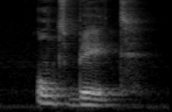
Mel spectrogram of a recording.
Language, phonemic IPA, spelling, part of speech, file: Dutch, /ɔndˈbet/, ontbeet, verb, Nl-ontbeet.ogg
- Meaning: singular past indicative of ontbijten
